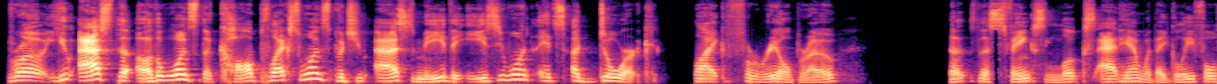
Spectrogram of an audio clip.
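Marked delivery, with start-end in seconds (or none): 0.2-8.4 easygoing, laid-back stoner bro voice. Voicing the stoner answering the Sphinx's riddle: voicing the stoner. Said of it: "He looks up to the Sphinx and goes".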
